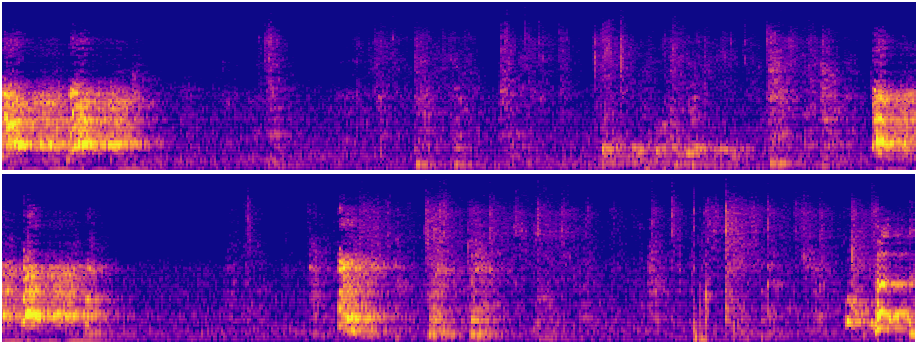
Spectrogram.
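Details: Young Labrador Retriever, a new puppy, gives scattered high yappy barks and yips amid laughing human talk and background noise; barks come in short clusters several seconds apart.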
